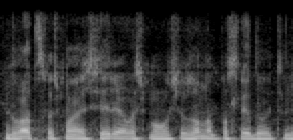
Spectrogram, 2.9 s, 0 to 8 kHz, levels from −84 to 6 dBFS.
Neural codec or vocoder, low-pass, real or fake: codec, 44.1 kHz, 7.8 kbps, DAC; 7.2 kHz; fake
